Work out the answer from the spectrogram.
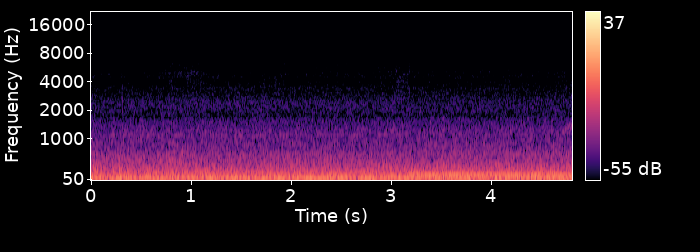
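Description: Steady low rumble inside the carriage of an Iryo Frecciarossa 1000 high-speed train rolling into a station, with a steady low hum joining about three seconds in.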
